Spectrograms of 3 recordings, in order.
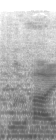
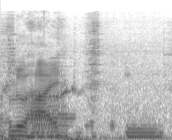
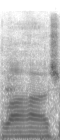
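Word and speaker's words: Blåhaj: curiosity did you know that's how it's pronounced because it's Swedish it's a blue high I know a lot of people have been pronouncing it like blah hash or whatever but it's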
